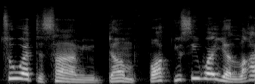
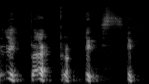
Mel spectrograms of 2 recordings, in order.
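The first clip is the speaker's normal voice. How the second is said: "Ain't that crazy?" much softer, slow, through laughter; laughing softly; 11 dB quieter, slower than usual. Real, not acted. Streamer laughs at a critic, soft and slow. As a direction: let "Ain't that crazy?" dissolve into quiet laughter.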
